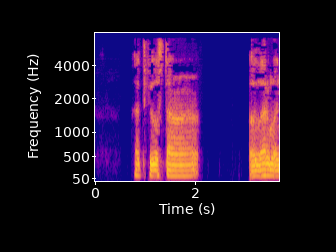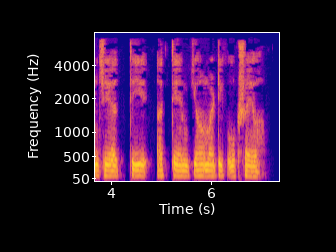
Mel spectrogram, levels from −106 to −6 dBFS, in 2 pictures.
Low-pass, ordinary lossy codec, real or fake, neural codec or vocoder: 7.2 kHz; MP3, 32 kbps; fake; codec, 16 kHz, 4.8 kbps, FACodec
